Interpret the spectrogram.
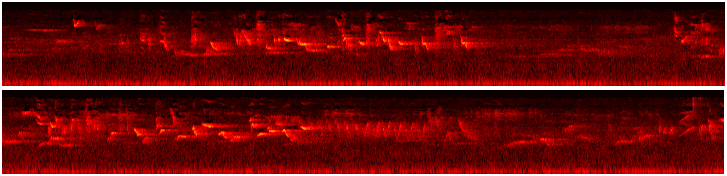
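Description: Songbirds chirping and singing in two busy spells with a short lull between. The second spell holds a fast, even trill. A faint low steady hum runs underneath.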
